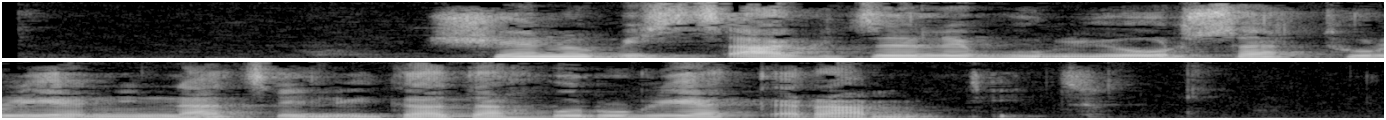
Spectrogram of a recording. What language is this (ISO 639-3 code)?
kat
